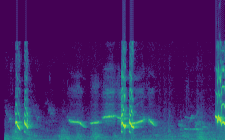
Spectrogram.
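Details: Oriental magpie-robin, Kacer, singing to stir up a rival: sharp clicky notes mixed with drawn-out wavering whistles and a loud sharp note at the end.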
